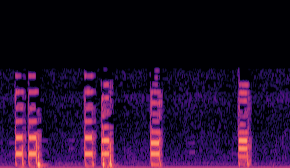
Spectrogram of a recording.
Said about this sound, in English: So let's call up and see what happens. Here we go. We have our dial tone. We're calling up the number.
